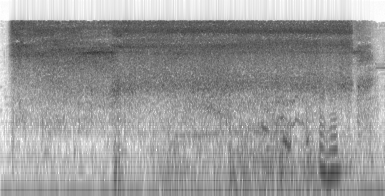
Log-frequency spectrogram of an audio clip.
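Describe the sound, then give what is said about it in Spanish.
A long, steady breathy hiss of air exhaled with the mouth closed and the tongue pressed to the palate behind the front teeth, fairly loud, with a short low humming buzz rising briefly near the end before the breath fades out. “Y usted cierra la boca y empieza a exhalar con la boca como haciendo un zumbido.”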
